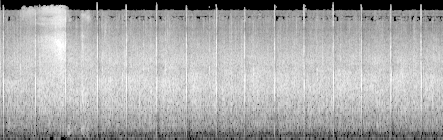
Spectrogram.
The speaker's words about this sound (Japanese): ですから主イエス・キリスト様に感謝、お父様に感謝、そして主に栄光をお返ししたいと思います。しばらく拍手を持って感謝しましょう。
